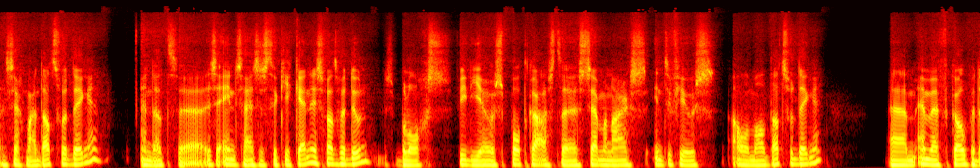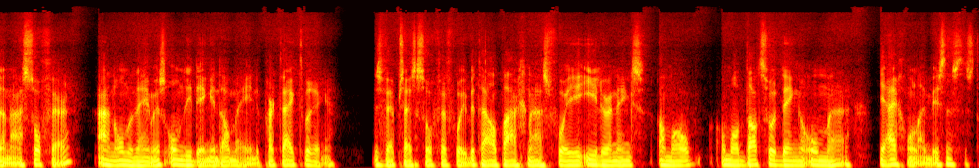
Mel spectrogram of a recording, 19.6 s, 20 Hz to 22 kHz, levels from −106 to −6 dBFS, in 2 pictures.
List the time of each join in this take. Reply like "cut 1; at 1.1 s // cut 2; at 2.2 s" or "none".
cut 1; at 13.9 s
